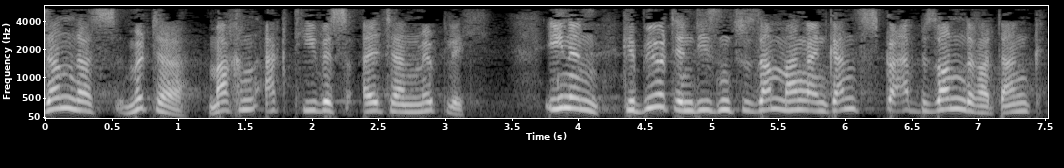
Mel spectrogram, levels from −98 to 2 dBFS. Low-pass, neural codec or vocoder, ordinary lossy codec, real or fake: 5.4 kHz; none; none; real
